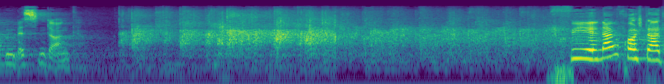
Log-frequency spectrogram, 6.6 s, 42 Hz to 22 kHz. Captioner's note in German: Beifall CDU und BÜNDNIS 90/DIE GRÜNEN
